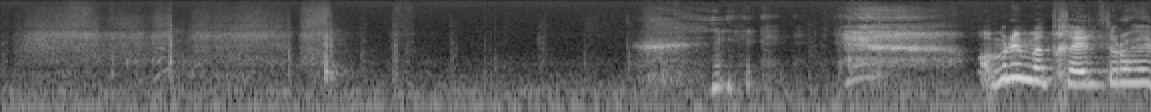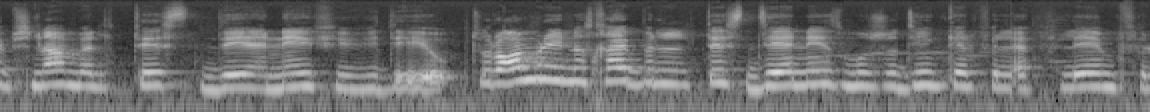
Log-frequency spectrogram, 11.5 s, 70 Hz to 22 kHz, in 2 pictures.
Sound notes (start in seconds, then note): 3.2 giggle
